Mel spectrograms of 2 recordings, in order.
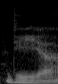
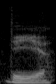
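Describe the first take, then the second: No difference in how they are said.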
